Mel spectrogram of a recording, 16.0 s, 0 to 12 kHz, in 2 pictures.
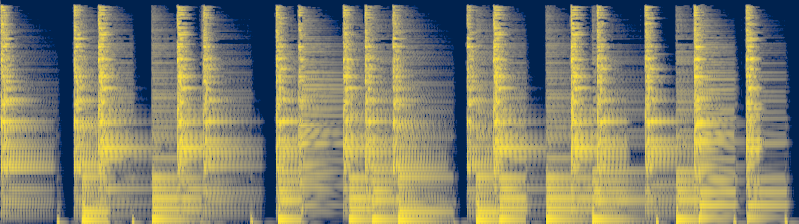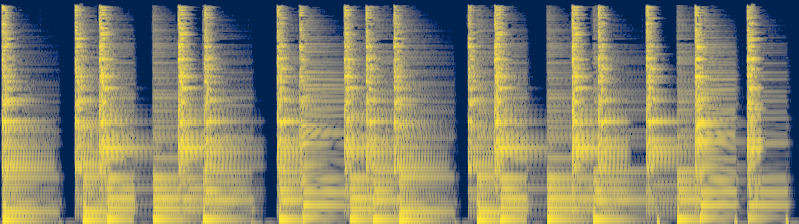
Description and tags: Cartoon pop (Cminor-120bpm)
120bpm, cartoon, loop, loopable, pop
